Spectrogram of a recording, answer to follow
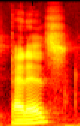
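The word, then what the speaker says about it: Pérez: I had a debate with somebody on how you pronounce it because I'm pretty sure with the accent symbol on the first E, it's Perez.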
